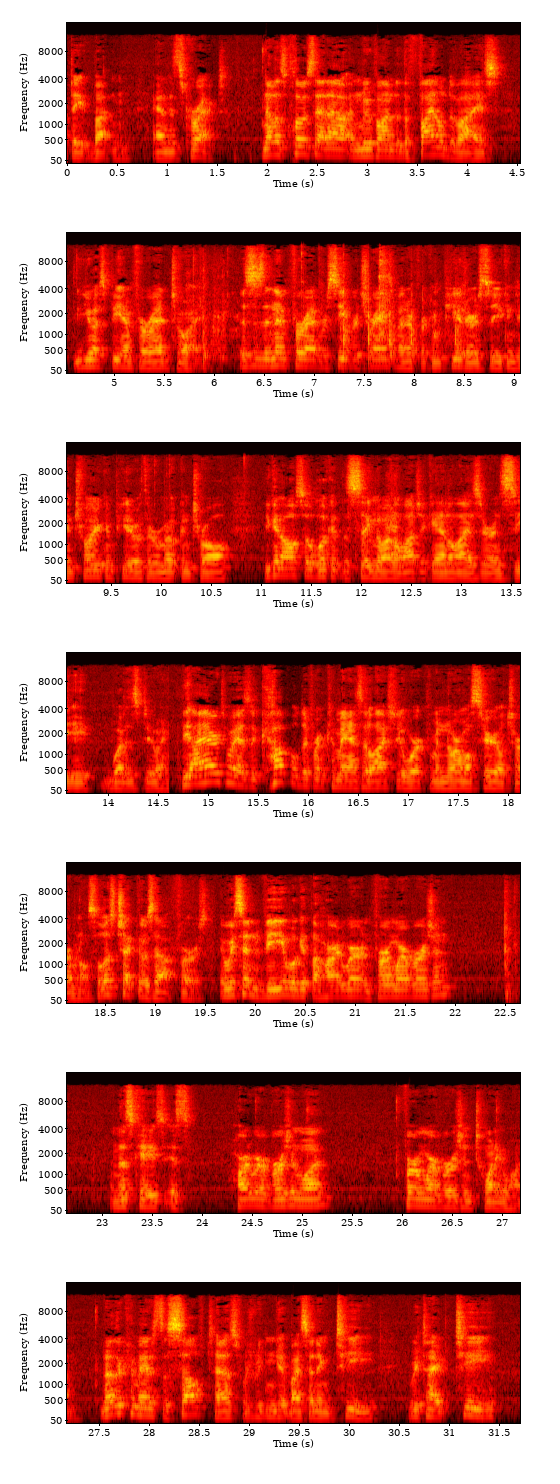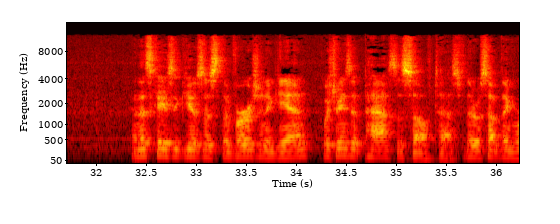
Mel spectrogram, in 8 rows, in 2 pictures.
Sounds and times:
Speech: 0.0 - 22.0, 23.1 - 25.4, 26.0 - 31.5, 32.3 - 36.2
Inside, small room: 0.0 - 36.2.

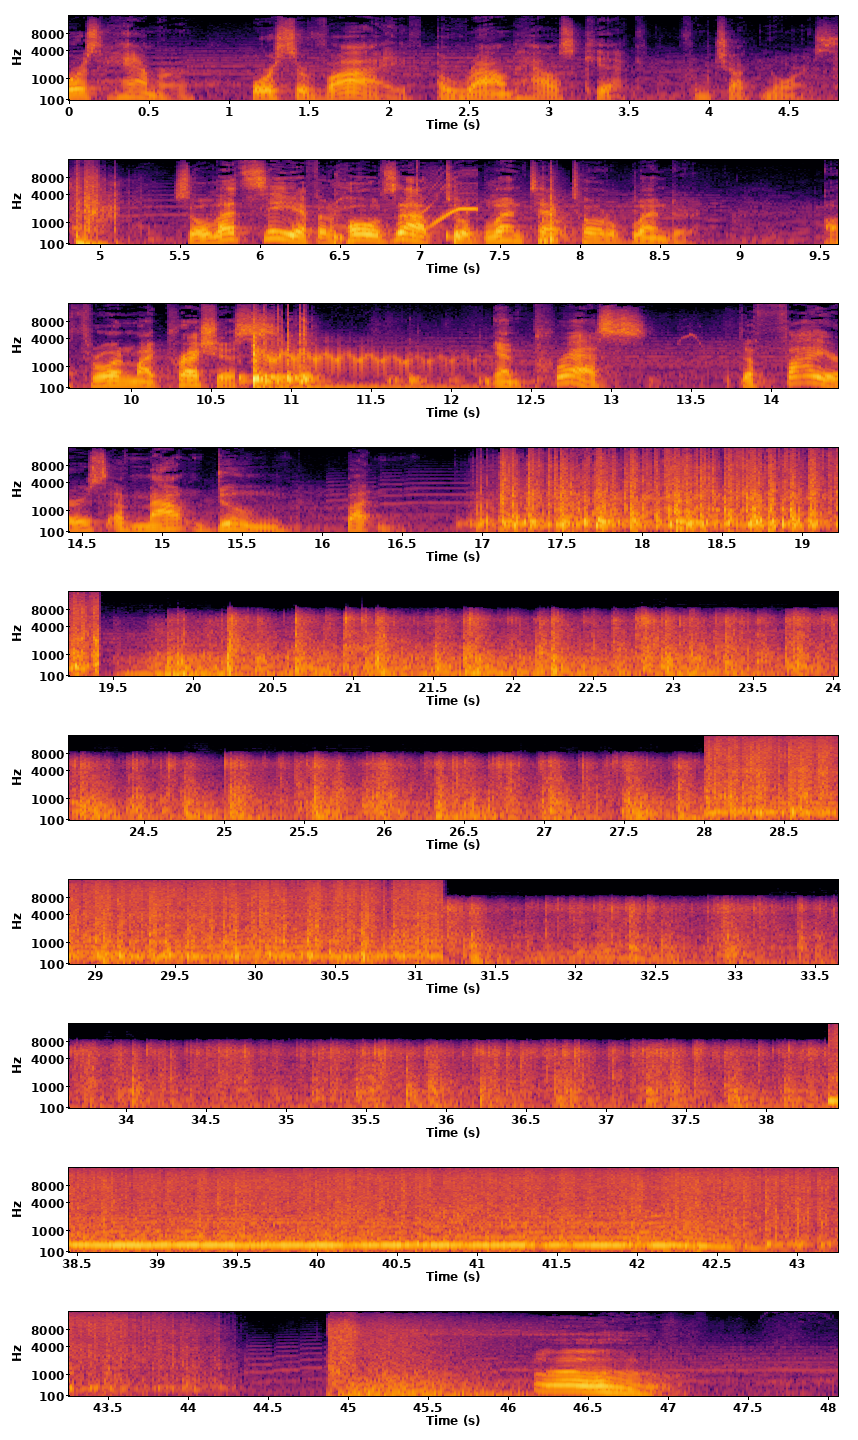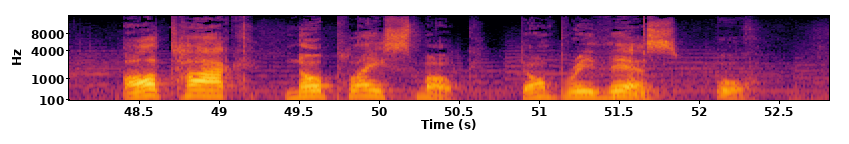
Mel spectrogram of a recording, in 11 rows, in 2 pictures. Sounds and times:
Speech: 0.0 - 4.8, 5.5 - 8.8, 9.6 - 10.7, 12.3 - 13.2, 13.8 - 16.5, 46.2 - 47.1, 48.4 - 52.4
Music: 0.0 - 36.0, 44.3 - 52.8.

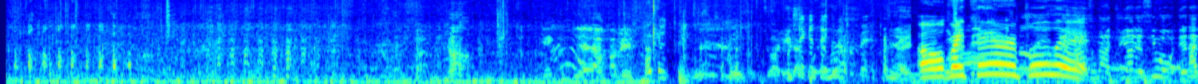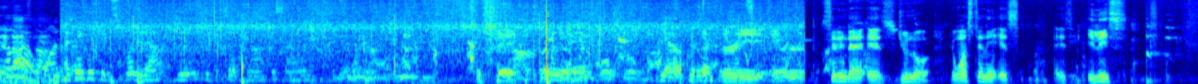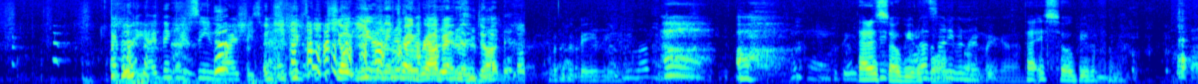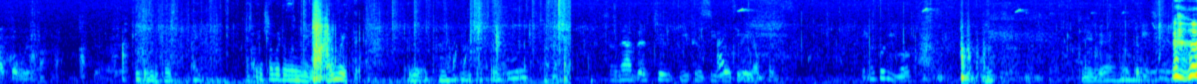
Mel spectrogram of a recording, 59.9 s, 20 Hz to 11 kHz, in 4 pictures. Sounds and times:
Rowboat, canoe, kayak: 0.1 - 14.4, 15.5 - 25.2, 48.8 - 55.7.

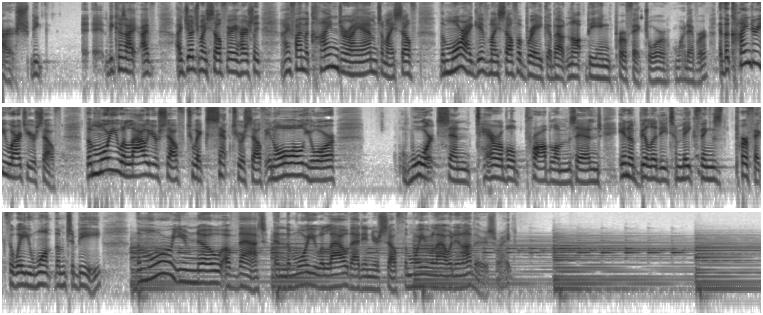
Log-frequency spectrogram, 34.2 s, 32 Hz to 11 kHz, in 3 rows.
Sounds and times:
Speech: 0.0 - 16.4, 17.3 - 24.2, 24.8 - 30.4.

